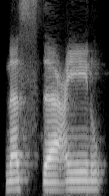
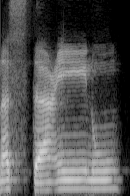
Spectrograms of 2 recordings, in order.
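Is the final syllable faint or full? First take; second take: faint; full. First: The final syllable is said short and quiet. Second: The final syllable is said fully and clearly. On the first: The speaker calls it right. "nu-nya dibaca tapi pelan dan pendek" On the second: The speaker calls it wrong. "Bukan nasta'inu"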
